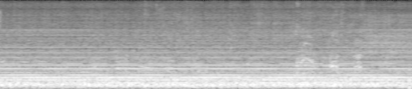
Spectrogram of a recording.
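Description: A jet engine roars steadily with a low droning hum.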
